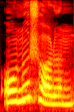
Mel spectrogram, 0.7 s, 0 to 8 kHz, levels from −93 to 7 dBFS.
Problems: constant background noise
